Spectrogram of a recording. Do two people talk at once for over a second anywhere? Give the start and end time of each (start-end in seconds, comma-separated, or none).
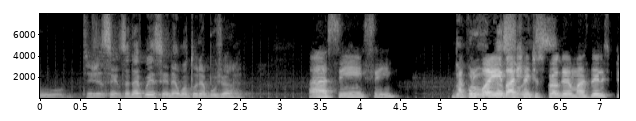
5.2-6.5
